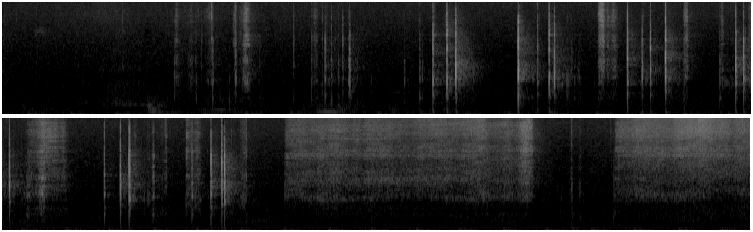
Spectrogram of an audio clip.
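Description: Long manicured nails scratch and tap a small, hollow, rectangular white cardboard box with raised vertical ridges, held close to the microphone. Sharp, quick clicking taps and light scrapes come first. Then a steady, bright, hissing scratch runs along the ridges to the end.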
